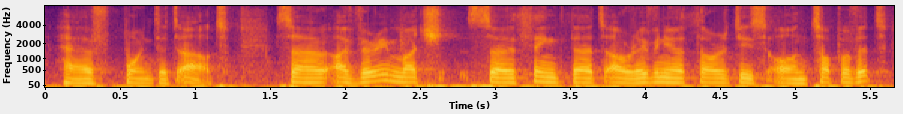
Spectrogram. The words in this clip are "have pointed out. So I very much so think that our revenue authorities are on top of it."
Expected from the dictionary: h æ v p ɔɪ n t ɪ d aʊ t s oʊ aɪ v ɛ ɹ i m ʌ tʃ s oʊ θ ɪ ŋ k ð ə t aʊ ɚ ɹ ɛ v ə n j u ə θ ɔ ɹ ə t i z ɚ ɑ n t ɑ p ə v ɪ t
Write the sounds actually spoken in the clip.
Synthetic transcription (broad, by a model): h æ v p ɔɪ n t ɪ d aʊ t s oʊ aɪ v ɛ ɹ i m ʌ tʃ s oʊ θ ɪ ŋ k ð ə t aʊ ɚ ɹ ɛ v ə n j u ə θ ɔ ɹ ə t i z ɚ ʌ n t ɑ p ə v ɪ t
